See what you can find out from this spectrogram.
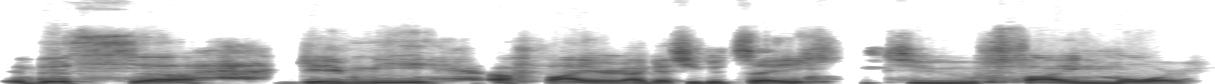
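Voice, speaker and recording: A man's voice: mid-range voice, slow, dark tone, slightly rough, dry recording. A man speaking as a podcast guest, sharing a personal testimony in a hesitant way, with many fillers and restarts. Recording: dull lo-fi sound.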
